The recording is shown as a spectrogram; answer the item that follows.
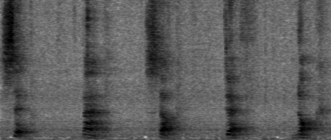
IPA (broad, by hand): sɪp, bæd, stʌk, deθ, nɒk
